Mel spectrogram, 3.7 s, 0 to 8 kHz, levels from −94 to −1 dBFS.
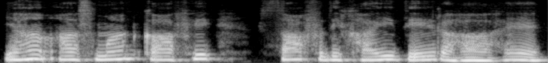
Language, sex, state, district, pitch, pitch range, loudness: Hindi, male, Jharkhand, Ranchi, 170 Hz, 160-185 Hz, -14 LUFS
